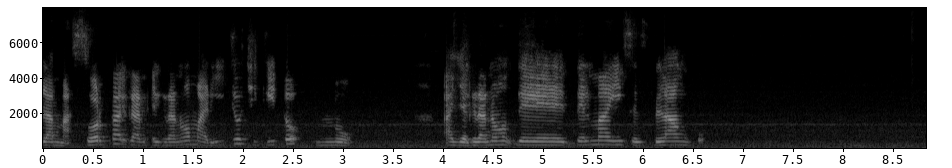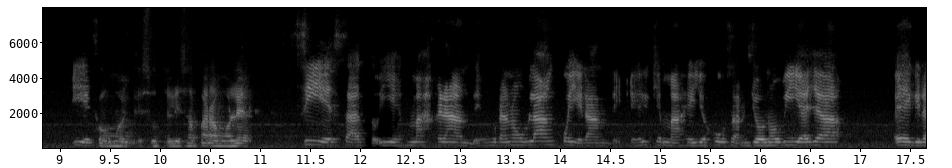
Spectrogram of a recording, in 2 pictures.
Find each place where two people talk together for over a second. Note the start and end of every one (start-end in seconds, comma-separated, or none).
none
